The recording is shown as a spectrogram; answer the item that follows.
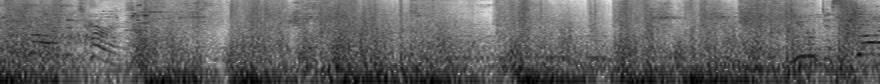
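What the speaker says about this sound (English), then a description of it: "Your team destroy the turret!" Booming explosions and crashing impacts from a turret being destroyed in the mobile game Mobile Legends, dense and loud throughout over game music and effects, with a voice-like announcer layer mixed in.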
